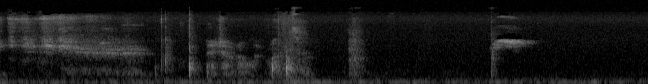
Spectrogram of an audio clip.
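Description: Near silence: room tone with a few faint clicks of a magazine being handled.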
